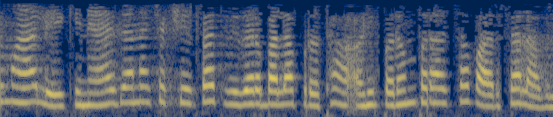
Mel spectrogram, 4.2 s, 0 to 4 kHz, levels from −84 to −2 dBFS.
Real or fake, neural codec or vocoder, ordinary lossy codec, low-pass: real; none; AAC, 16 kbps; 3.6 kHz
